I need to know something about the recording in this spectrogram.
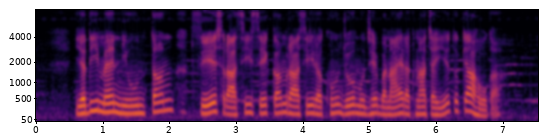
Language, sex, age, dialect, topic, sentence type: Hindi, female, 18-24, Marwari Dhudhari, banking, question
